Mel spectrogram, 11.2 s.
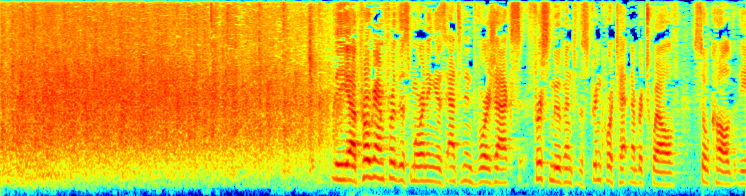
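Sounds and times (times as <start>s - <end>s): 
audience clapping: 0.0s - 5.8s
speech: 5.0s - 11.1s.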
